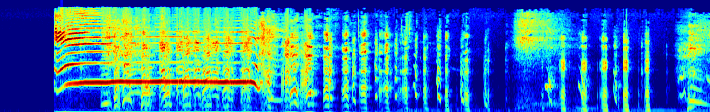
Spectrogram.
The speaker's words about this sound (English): Why did I scream?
